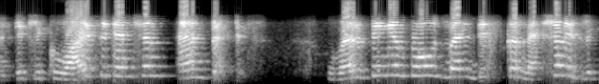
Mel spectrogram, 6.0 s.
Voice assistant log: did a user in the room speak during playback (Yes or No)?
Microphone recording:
No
